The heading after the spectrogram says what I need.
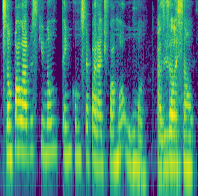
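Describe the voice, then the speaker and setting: A woman's voice: fairly high pitch, fast, darkish tone. Lady teacher on a video call lesson, walks through it step by step, keeps checking the class is following. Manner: explains step by step, checks in often with "né?" and "ok?". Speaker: Portuguese teacher. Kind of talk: online class lecture.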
